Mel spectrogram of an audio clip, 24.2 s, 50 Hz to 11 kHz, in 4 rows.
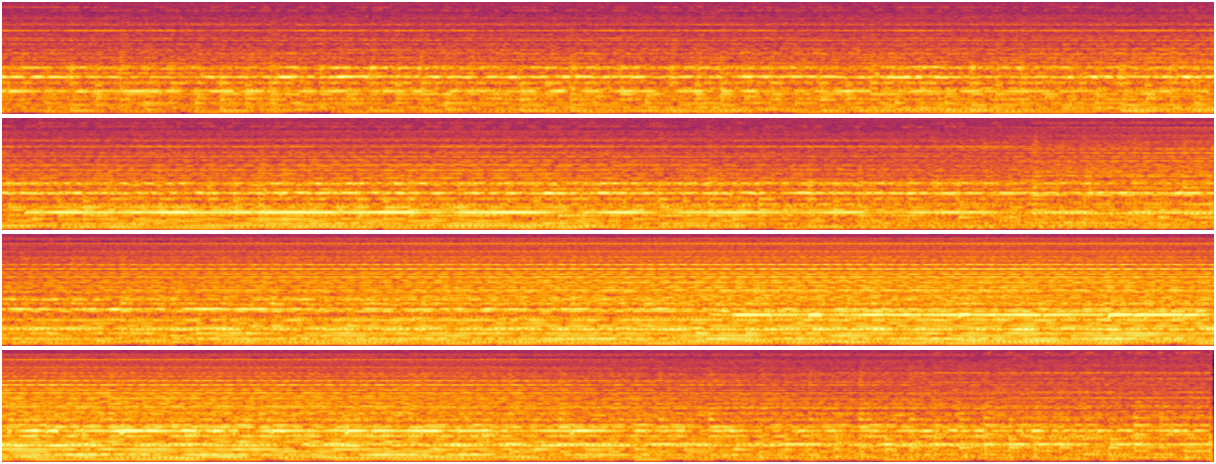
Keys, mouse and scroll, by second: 0.5 scroll down 1, 0.7 middle click, 5.1 scroll up 1, 7.8 scroll down 1, 8.4 middle click, 9.6 F3, 11.8 F3, 12.2-12.6 typing, 12.9 Return, 13.7 F3, 15.3 typing, 16.4 Return, 17.4 Delete, 20.5 ctrl+shift+right click, 22.1 scroll up 1, 22.9 z, 23.3 middle click.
